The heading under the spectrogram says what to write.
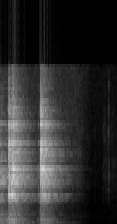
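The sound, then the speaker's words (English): A teapot lid being lifted off: two sharp ceramic clinks a third of a second apart, each with a bright ringing tone that fades away quickly. No voices. “Without further ado, let's open up this teapot and find out what our first question is.”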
